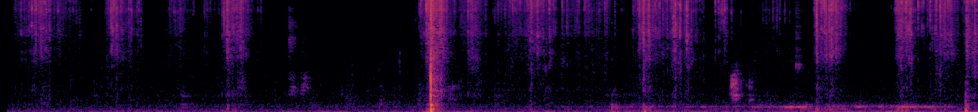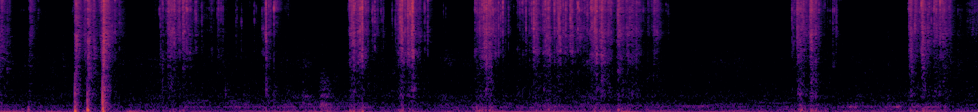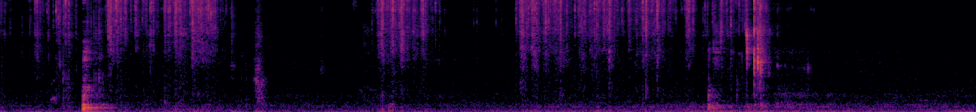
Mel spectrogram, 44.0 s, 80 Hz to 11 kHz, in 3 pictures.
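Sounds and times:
crinkling rustling noises: 0.1 - 4.6, 6.2 - 19.1, 19.8 - 24.8, 26.5 - 27.4, 28.2 - 33.4, 34.6 - 41.3.

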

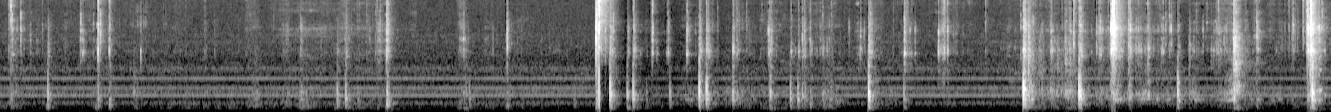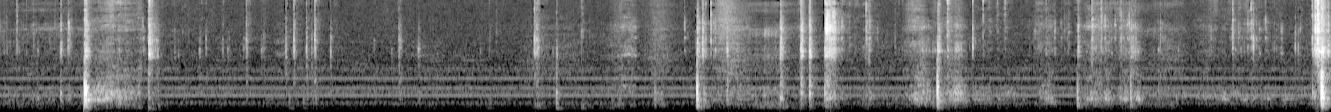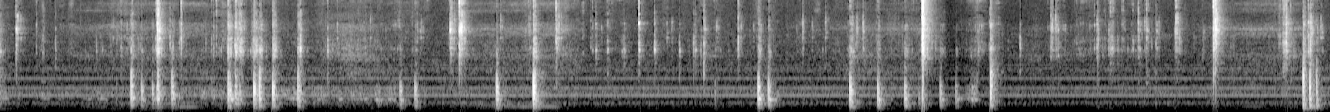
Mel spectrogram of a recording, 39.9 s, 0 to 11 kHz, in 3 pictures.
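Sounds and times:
plastic toy parts clicking: 10.2 - 14.1, 14.7 - 17.6, 25.4 - 27.2, 30.8 - 31.3, 32.0 - 39.9.

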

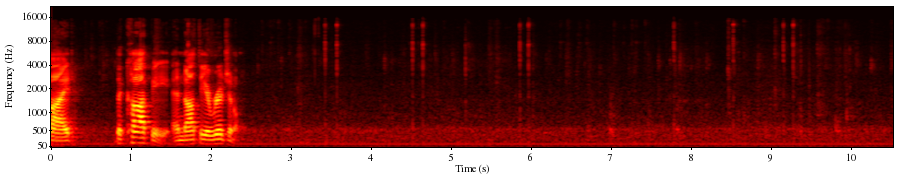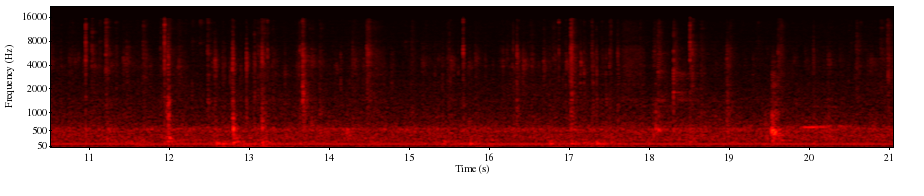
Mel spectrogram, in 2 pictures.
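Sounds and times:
faint low hum: 0.0 - 21.0
keyboard keystrokes: 7.6 - 17.7.

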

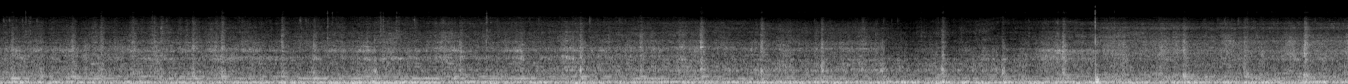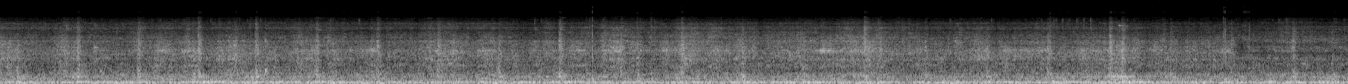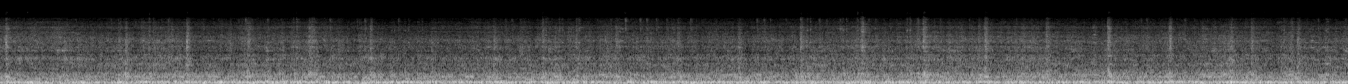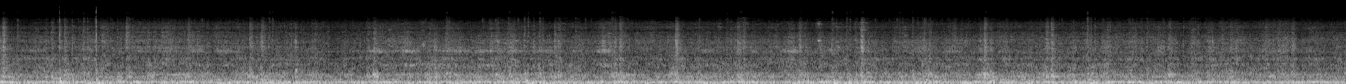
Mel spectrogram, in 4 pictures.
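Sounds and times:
train wheels rumbling on rail: 0.0 - 53.9.

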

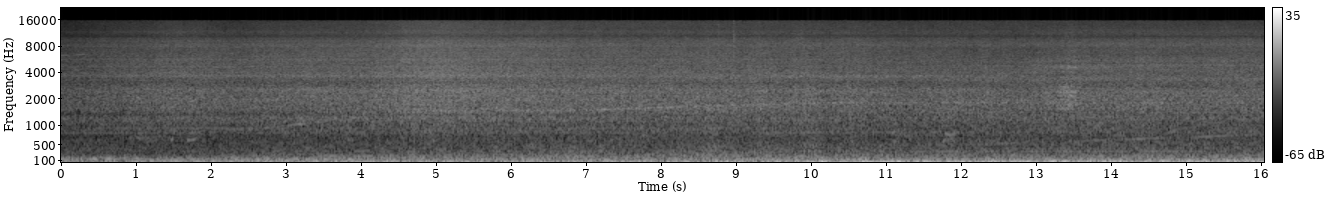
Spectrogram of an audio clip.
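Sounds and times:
airliner low rumble: 0.0 - 16.0
faint engine whine: 0.0 - 16.0.

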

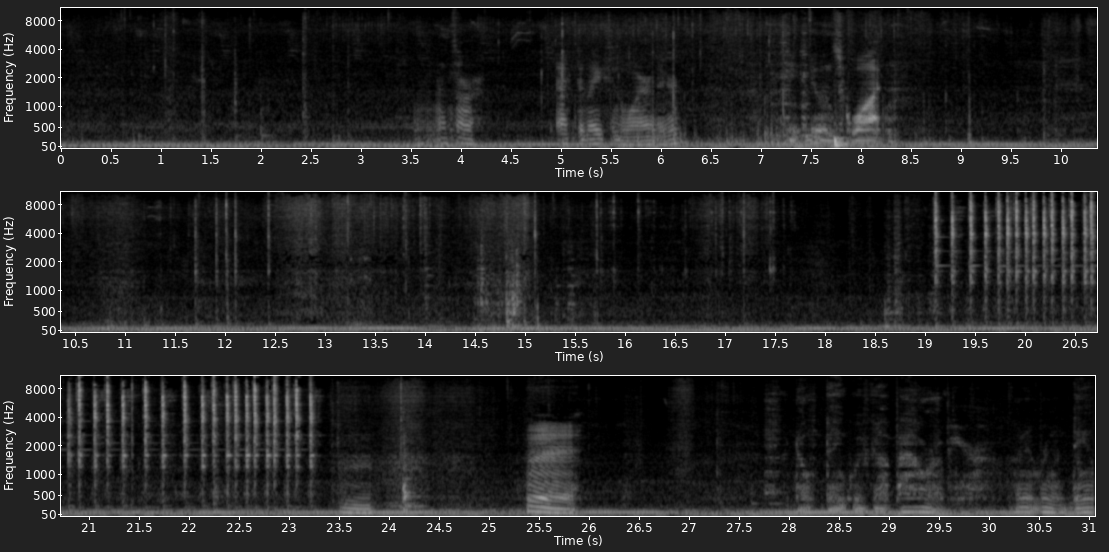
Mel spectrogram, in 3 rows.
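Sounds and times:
steady low hum: 0.0 - 31.0
rapid sharp metallic clicks: 19.1 - 23.4.

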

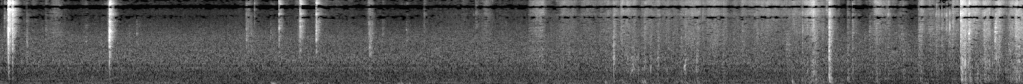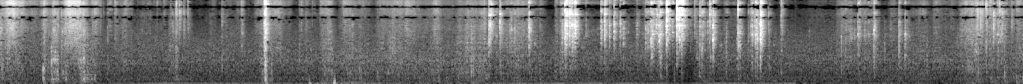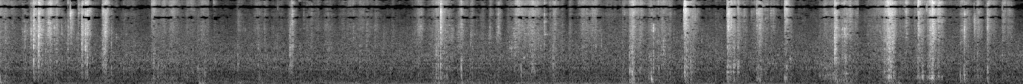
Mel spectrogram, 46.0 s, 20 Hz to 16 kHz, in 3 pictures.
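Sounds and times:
metal poles clicking together: 0.0 - 0.5, 3.7 - 6.2, 22.4 - 27.2
fabric rustling: 6.8 - 27.0.

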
